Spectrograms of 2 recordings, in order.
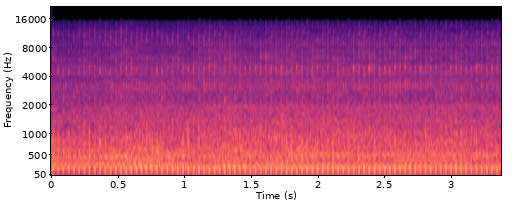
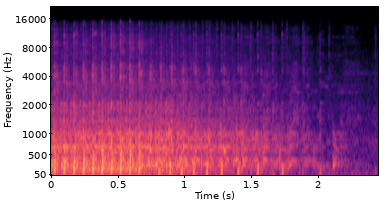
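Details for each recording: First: Murray push mower with Briggs Classic engine, governor spring apparently missing, throttle pulled out by hand for higher rpm: loud, even, fast firing beat, steady pitch, no misses or knocks; running smoothly at raised rpm. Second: Briggs Classic engine from sat-out Murray push mower, good compression, oil in cylinder and wetting the plug on first start: uneven, lumpy firing that slows and stumbles before dying out; rough running from oil fouling.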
